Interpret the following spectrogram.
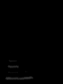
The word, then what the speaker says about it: Camis: You nailed it. You got it right out of the pronunciation. Appreciate it. My name is Camis. I'm the consultative representative for the Association of Brownsville Educators.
